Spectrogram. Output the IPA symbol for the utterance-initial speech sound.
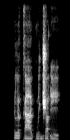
l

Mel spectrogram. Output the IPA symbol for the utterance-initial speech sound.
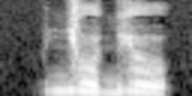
ɟ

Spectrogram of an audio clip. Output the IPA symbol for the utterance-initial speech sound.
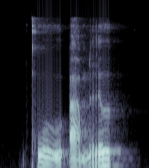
kʰ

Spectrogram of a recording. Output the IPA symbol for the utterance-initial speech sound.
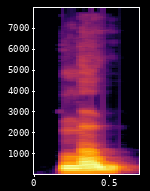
ŋ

